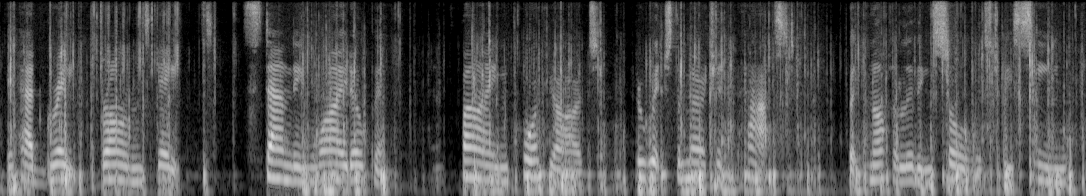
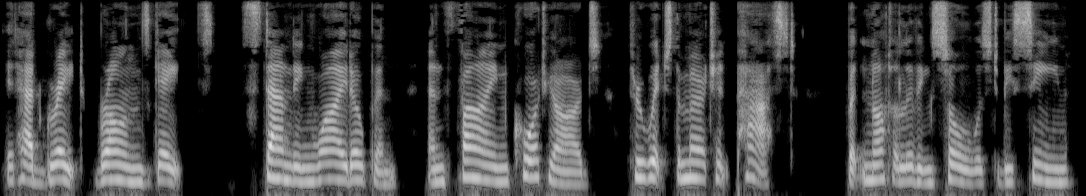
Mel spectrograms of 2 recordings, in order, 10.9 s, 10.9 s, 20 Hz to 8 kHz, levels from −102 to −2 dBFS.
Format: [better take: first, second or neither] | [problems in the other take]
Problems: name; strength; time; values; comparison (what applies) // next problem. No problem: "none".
second | noise reduction (neural mask model RNNoise)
